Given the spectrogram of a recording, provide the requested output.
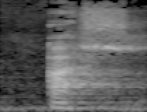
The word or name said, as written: axh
